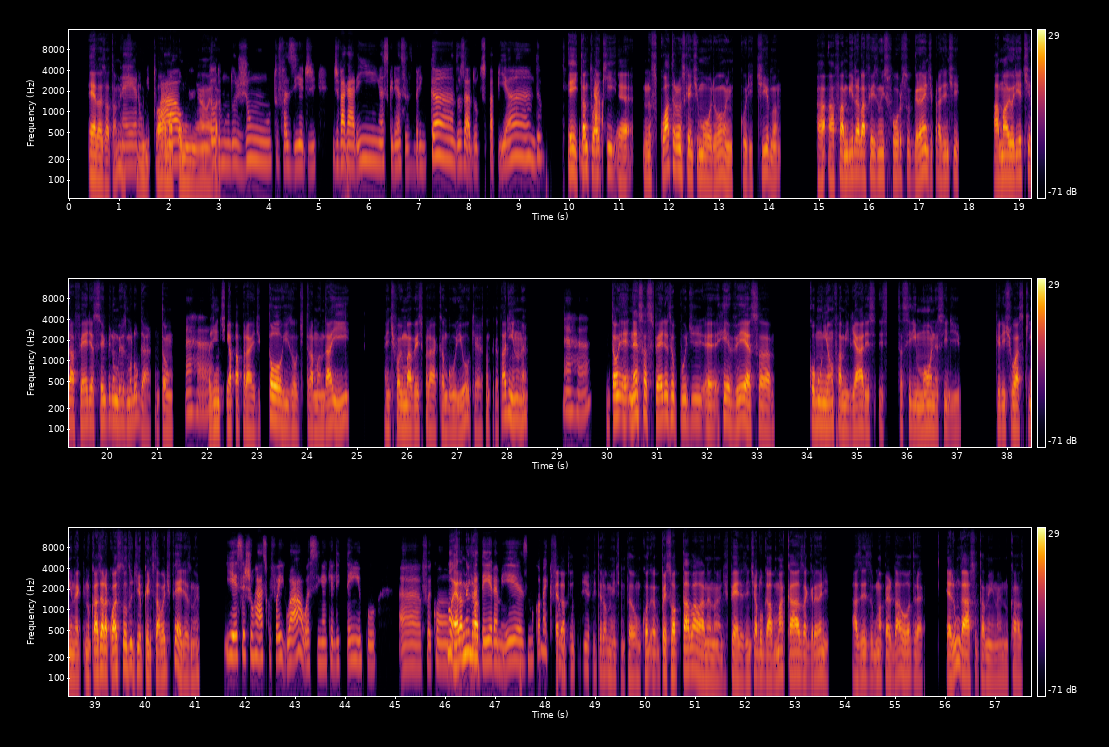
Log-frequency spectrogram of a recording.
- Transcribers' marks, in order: tapping; throat clearing; unintelligible speech
- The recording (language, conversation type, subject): Portuguese, podcast, Qual era um ritual à mesa na sua infância?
